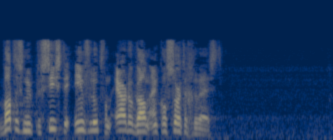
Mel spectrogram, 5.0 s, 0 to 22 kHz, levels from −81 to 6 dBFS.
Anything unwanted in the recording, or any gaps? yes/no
no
